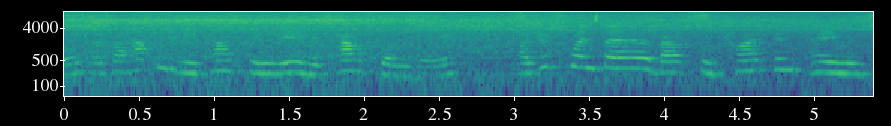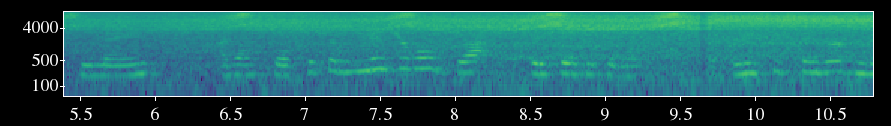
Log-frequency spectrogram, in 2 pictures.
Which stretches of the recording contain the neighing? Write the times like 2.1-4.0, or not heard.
not heard.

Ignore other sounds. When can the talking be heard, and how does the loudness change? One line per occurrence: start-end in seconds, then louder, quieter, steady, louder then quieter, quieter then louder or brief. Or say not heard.
0.0-10.7 steady.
